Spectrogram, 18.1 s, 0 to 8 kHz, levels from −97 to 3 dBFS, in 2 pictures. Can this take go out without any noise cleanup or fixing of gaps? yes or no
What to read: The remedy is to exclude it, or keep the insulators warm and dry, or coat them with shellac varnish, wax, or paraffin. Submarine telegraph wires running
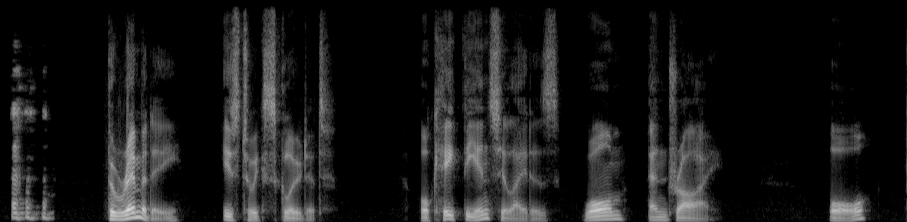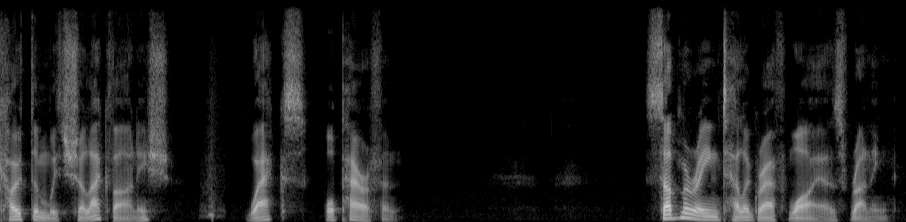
no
